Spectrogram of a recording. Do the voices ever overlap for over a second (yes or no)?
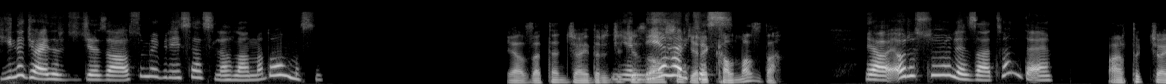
yes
